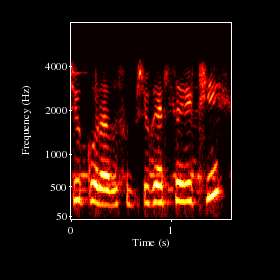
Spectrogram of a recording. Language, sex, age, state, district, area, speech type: Kashmiri, female, 18-30, Jammu and Kashmir, Budgam, rural, conversation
